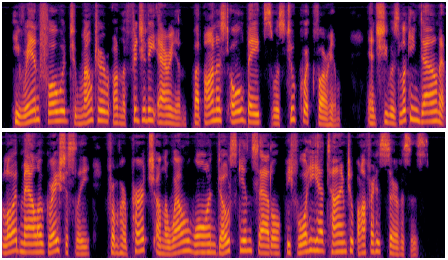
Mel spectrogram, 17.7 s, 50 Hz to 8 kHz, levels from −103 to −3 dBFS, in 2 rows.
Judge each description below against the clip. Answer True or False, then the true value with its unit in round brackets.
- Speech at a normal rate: True (150 wpm)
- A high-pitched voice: True (195 Hz)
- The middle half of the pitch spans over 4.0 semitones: True (4.4 semitones)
